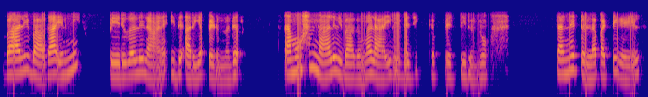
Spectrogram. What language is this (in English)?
Malayalam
